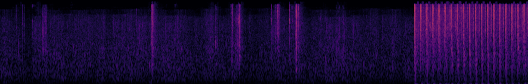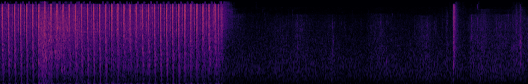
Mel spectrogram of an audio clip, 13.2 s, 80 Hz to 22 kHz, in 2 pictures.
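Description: Video-game gunfire in Fallout 4 with a fast sustained automatic burst of several seconds, loud and dense, framed by sparse single sharp shots before and after.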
